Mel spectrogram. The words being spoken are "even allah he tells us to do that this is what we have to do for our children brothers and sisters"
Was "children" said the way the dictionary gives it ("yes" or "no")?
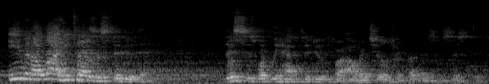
yes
